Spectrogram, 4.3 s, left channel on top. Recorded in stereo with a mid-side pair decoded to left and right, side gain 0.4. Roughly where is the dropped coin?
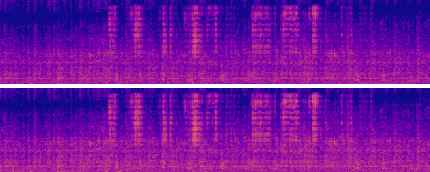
Ahead right.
